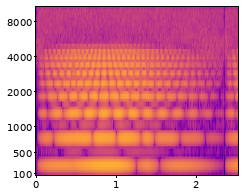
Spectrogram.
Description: whirl; Sound Effects for Multimedia - Volume 1

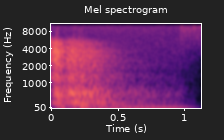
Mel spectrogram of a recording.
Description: snap; jewel

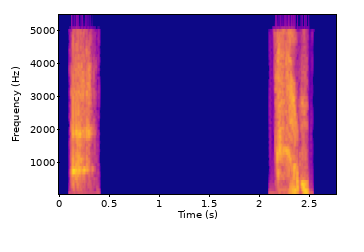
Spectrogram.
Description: chomp; DR BRAIN; BUGS

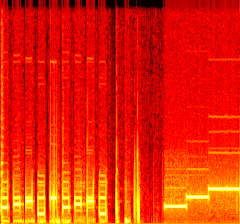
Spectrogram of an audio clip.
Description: signals, telecom

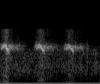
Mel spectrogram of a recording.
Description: bird; Deers Revenge

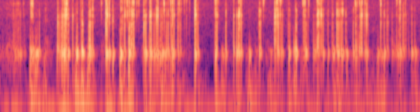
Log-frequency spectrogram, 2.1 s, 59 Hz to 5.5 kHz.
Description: ROLL, dice; Monster Media Number 15; win game; pkdice

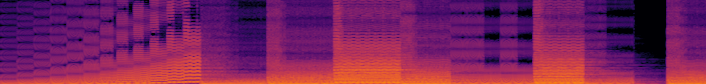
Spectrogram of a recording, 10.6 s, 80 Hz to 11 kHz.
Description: Pad 3 (polysynth); FF7

